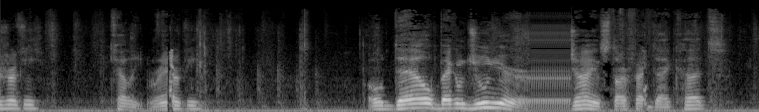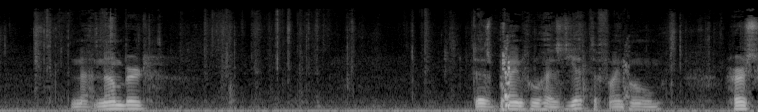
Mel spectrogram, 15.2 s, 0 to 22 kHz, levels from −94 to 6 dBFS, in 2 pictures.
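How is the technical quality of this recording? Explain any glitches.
The recording has two kinds of glitch.

A broken MP3 bit reservoir is the likely cause of brief garbled bursts at 1.66–1.74 s, 6.42–6.48 s, 12.61–12.69 s and 13.81–13.89 s. Missing frames leave the next ones decoding wrong bytes, so the audio skips ahead with a short chirp or hole.

A system hang loop runs from 5.32 to 5.71 s. One 23.2 ms fragment repeats exactly, 17 times, which fits a 1024-sample buffer. It makes a steady 43.1 Hz buzz, not a one-off burst, and roughly 0.4 s of audio is lost.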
